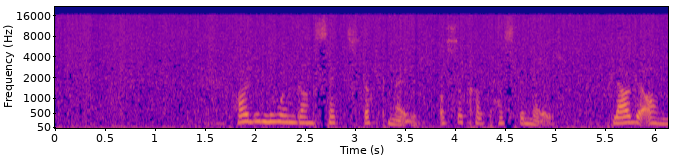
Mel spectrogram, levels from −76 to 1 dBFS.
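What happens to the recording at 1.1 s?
At 1.1 s the speech carries a steady crackle from an unreliable data bit, present throughout the clip. One marginal data line flips its bit in a random share of samples, so each error lands as an equal-sized spike, giving a fizz that continues through the pauses.

The same moment also sounds swirly, smeared and hollow, with blurred attacks and nothing above 16.6 kHz, again for the whole clip. The likely cause is generation loss from about five successive MP3 encodes, fitting a 64 kbit/s chain, where each pass requantised on a shifted frame grid and compounded noise and spectral holes.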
